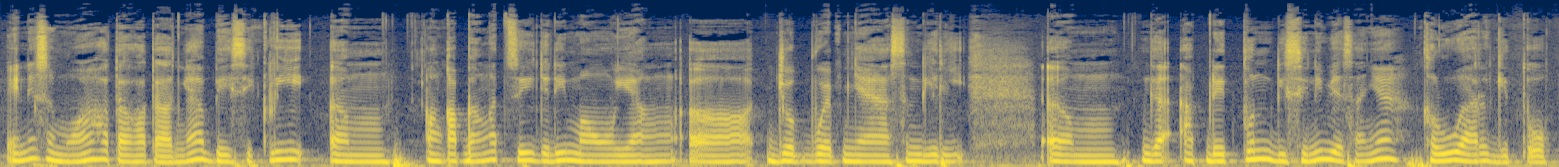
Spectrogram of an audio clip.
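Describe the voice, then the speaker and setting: A woman's voice: low voice, fairly even intonation, measured pace, warm tone. A young woman with an Indonesian accent explaining things casually to viewers, chatty and informal, often correcting herself. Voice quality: slight trouble pronouncing some sounds. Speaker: vlogger giving job advice.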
